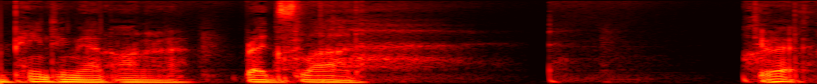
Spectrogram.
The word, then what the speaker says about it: Slaad: Slad? – Slad. – Red slad. – You got to say it like that.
